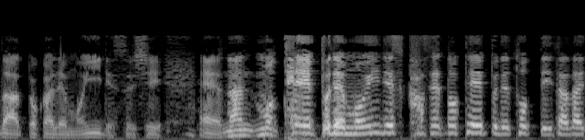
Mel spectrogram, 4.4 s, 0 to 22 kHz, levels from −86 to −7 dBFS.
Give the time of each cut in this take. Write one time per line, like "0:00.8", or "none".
0:01.7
